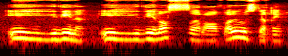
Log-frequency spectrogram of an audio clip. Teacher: Sedangkan makhraj huruf H itu adalah dari tenggorokan. Jadi keluarnya tipis karena H itu termasuk huruf di antara 28 huruf hijaiyah yang paling lemah adalah huruf H.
